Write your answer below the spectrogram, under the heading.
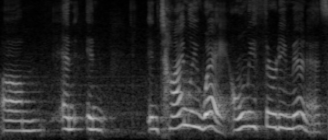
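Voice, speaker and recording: Audible room echo around a woman's high-pitched, dark, mellow voice with ordinary pitch variation. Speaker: business workshop instructor. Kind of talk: lecture.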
